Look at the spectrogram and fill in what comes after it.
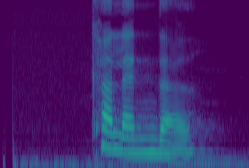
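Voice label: "calendars", Australian English; PictureDictionary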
